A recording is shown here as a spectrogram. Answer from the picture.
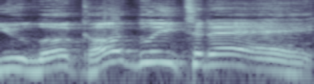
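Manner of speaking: goofy, silly, low enchanted magic-mirror voice. Explaining the mirror prank to Father, showing the silly magic mirror voice. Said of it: "in a silly magic mirror voice".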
